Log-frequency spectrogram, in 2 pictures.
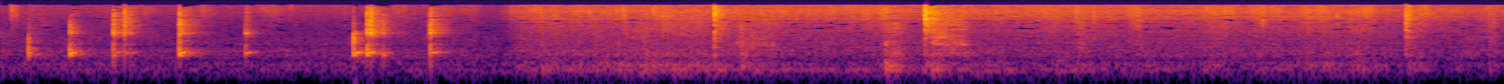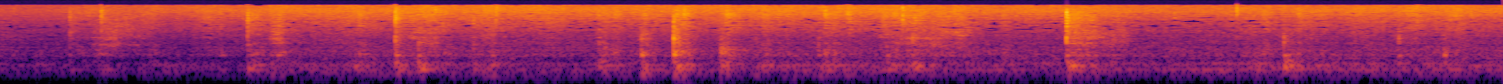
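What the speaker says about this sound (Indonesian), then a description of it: "Kita masukkan kacangnya, sambal kacangnya ke sini ya" Peanut sauce sizzling in hot oil with repeated scraping and stirring clicks of a utensil against the pan, close by and uneven in rhythm.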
